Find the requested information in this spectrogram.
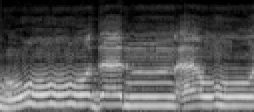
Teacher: تنوین کے بعد حروف حلقی ہے, اظہار حلقی ہوگا, غنہ نہیں ہوگا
